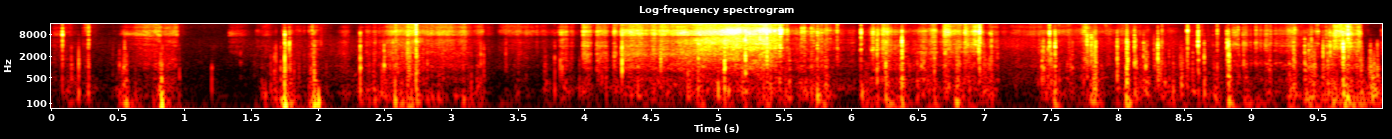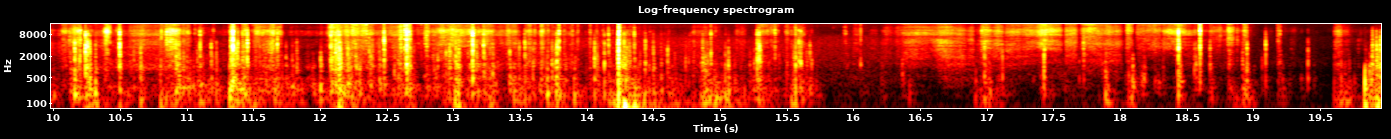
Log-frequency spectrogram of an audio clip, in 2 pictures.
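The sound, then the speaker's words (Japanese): Thin paper, brought at a listener's request, crinkling and rustling into a Neumann microphone, a continuous dense crackle of small crisp snaps that swells and eases across the whole stretch, with no voices. “さてさてさて、まずはリクエスト通りの薄めの紙を持ってきました。”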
